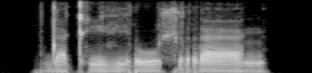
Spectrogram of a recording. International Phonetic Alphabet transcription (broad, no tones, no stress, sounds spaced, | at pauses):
d æ kʼ i vʲ e ɾ uː ʃ r æː ŋ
